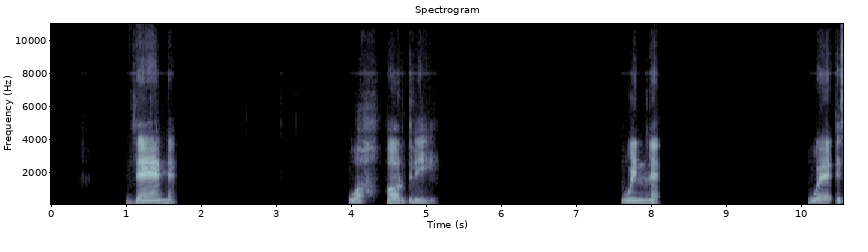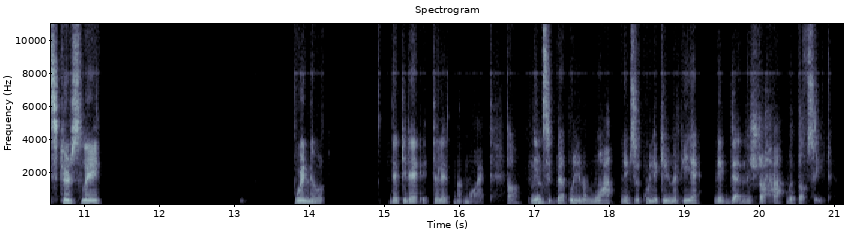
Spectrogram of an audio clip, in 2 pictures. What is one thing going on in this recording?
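A young man speaks calmly into a close microphone, in short phrases with pauses.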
